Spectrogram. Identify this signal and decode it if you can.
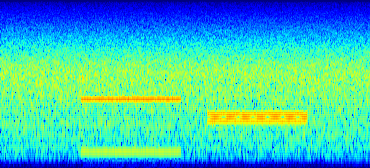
Aircraft SELCAL, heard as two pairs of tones, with radio static. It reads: BS-MP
